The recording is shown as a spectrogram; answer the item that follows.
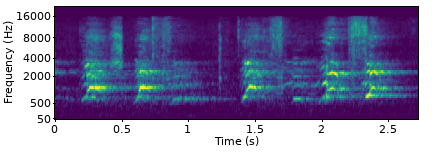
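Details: Domestic dog barking in the background during a live painting session: four short, sharp, harmonic barks in about three seconds, in two pairs, with no other clear sounds.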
